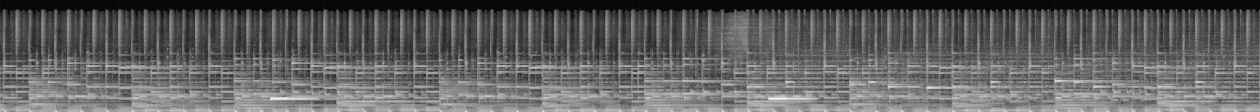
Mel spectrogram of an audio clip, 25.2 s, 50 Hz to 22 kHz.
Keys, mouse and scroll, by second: 0.1 shift+click, 0.2 click, 0.6 shift+click, 1.3 shift+click, 3.3 g, 7.3 click, 8.0 click, 8.7 alt+click, 9.0 alt+click, 9.5 s, 12.6 click, 13.1 click, 14.7 s, 18.1 s, 23.1 ctrl+z, 23.6 ctrl+z, 24.3 ctrl+z, 24.8-25.2 scroll down 3.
